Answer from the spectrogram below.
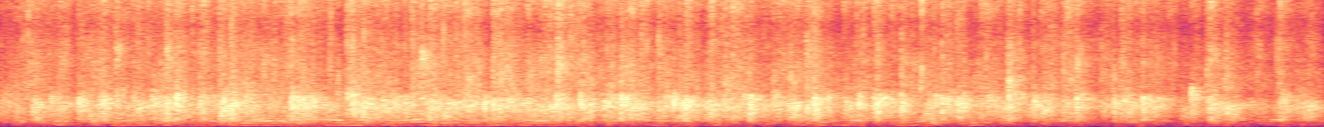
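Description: An audience claps steadily for several seconds for a team's first project, a dense, even wash of many hands, with no clear pauses until it thins slightly at the end.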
